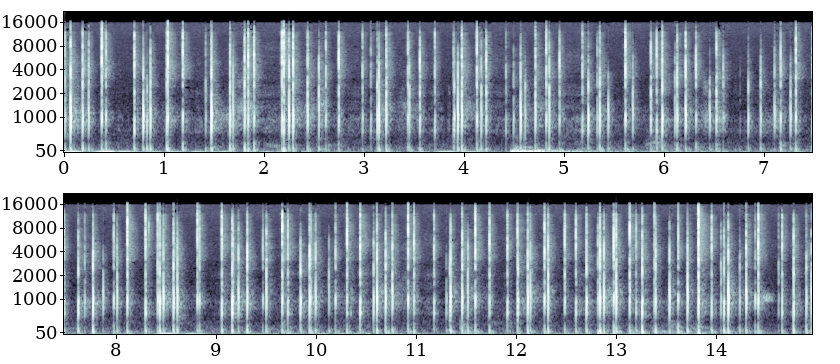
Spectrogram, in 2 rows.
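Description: Long nails tap and scratch a small, hollow, oval yellow-green plastic lunch box. The result is a rapid, dense stream of crisp clicks mixed with short scratchy swipes. Each tap is a dry, hollow plastic tick centered around 1 kHz with some bright edge, dying away almost instantly.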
